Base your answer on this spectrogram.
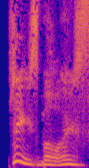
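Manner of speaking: sad, wobbling, donkey-like voice. Repeating the voice on request: wobbly, mock-sad Charles voice. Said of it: "It's got a little bit of like a wobbly, sad donkey to it".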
